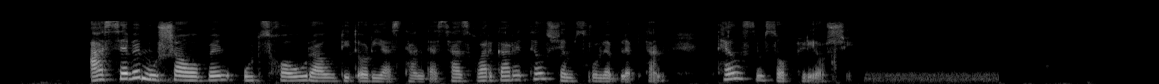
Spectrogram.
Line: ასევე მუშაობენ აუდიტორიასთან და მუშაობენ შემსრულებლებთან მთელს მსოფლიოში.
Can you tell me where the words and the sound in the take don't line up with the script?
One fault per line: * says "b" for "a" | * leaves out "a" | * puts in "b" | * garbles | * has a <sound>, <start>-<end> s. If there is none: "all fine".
* puts in "უცხოურ"
* says "საზღვარგარეთელ" for "მუშაობენ"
